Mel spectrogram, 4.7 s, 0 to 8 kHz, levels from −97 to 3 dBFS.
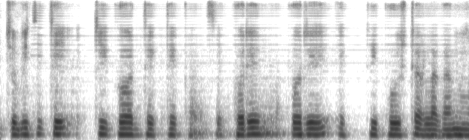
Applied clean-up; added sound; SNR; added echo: neural mask model DeepFilterNet 3.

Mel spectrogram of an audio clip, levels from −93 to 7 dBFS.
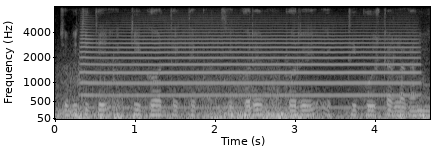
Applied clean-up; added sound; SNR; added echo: none; Thunder / Rain + Trumpet; -3 dB; none.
